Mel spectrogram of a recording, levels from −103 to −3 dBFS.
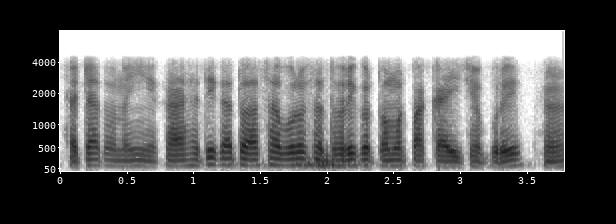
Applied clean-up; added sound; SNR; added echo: none; none; none; none.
